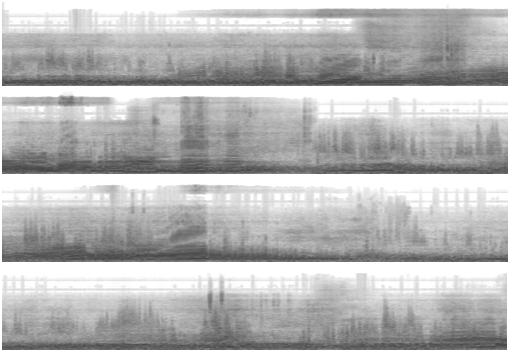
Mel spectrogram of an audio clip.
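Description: Youth racing ATV engines revving hard as several quads climb a dirt trail and pass one after another. Their pitch rises and falls repeatedly with the throttle.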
